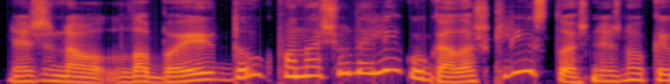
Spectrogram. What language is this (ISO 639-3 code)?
lit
